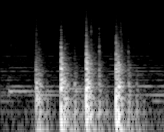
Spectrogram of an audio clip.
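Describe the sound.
Knocking on a door: a few dull, solid thuds in an uneven rhythm, moderately loud, with no voices.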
